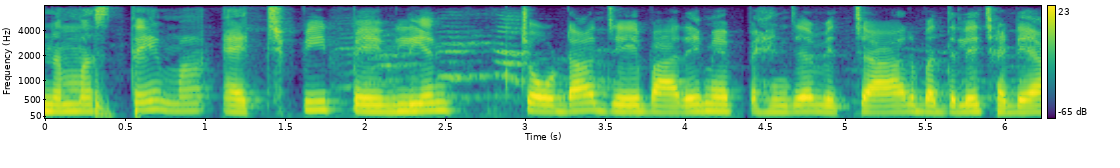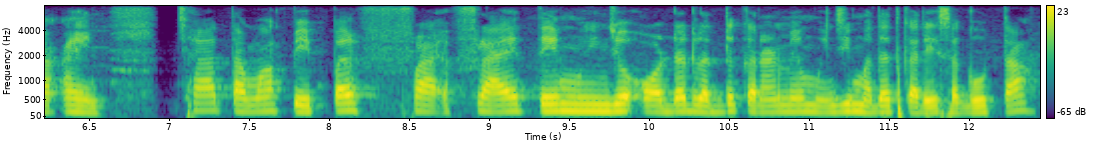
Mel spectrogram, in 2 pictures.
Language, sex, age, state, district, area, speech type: Sindhi, female, 18-30, Rajasthan, Ajmer, urban, read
